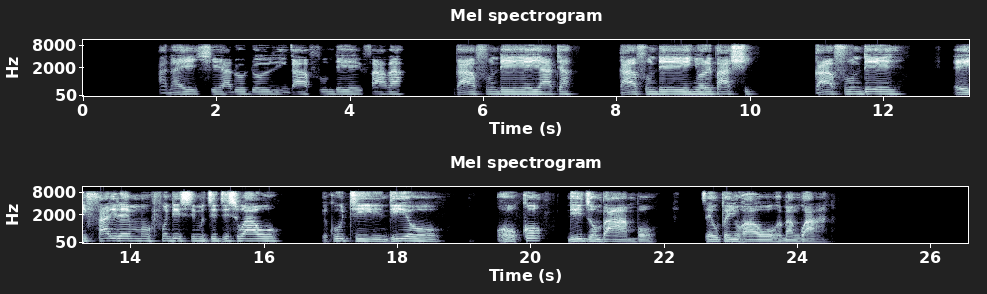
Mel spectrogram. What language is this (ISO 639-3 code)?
ndc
